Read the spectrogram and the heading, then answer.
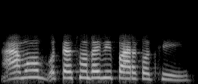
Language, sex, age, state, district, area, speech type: Odia, female, 45-60, Odisha, Sambalpur, rural, conversation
